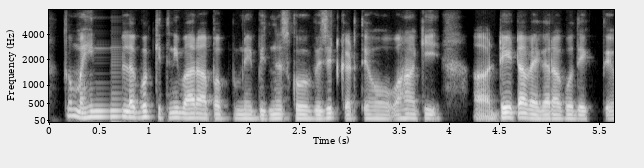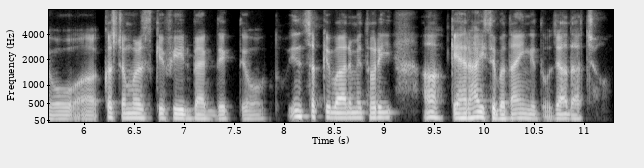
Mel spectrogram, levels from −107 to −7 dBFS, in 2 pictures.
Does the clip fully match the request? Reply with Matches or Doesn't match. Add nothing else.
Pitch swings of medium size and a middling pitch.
Doesn't match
